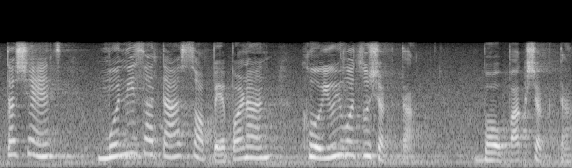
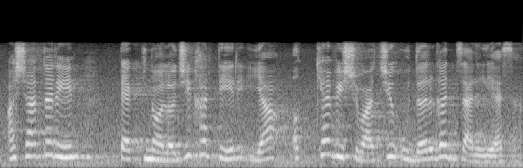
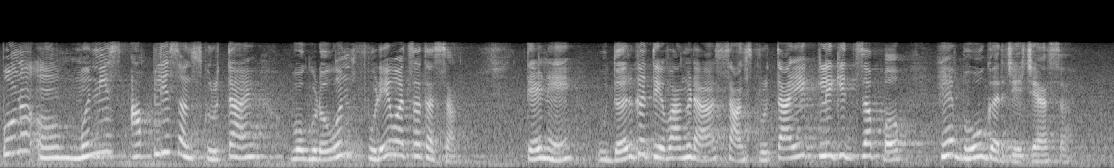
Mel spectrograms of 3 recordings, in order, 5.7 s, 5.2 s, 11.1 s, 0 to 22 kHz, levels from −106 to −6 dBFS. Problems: none marked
